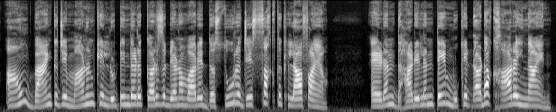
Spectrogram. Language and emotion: Sindhi, angry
